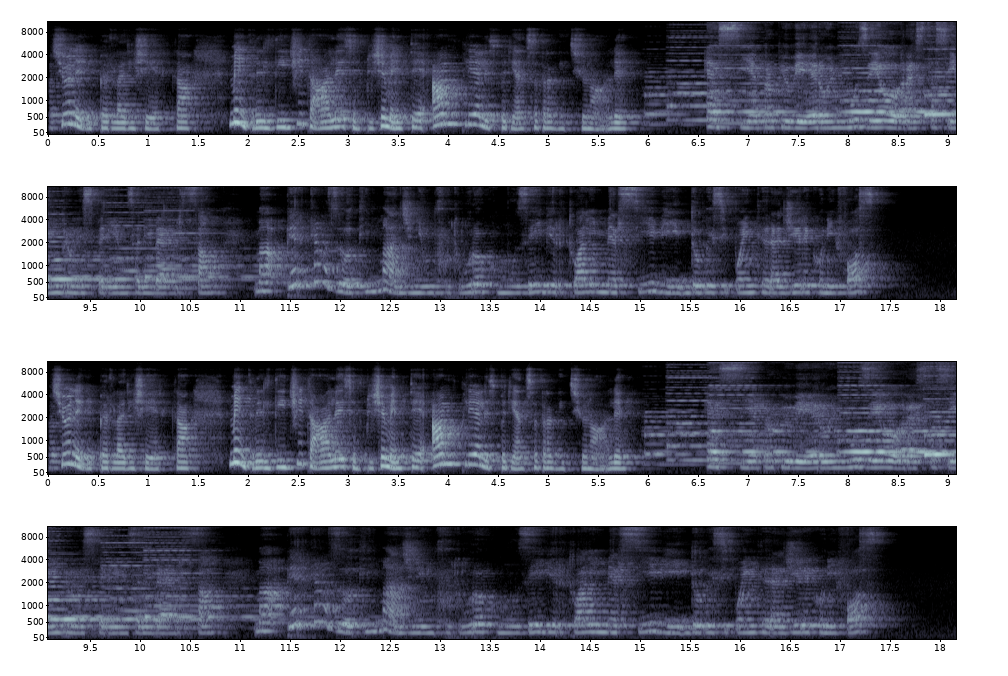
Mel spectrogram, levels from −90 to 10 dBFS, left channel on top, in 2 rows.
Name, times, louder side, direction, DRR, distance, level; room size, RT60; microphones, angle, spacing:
voice 1, 0.0-5.8, right 1 dB, 30° right, 4 dB, 1.4 m, -27 dB
sound 1, 5.9-11.3, right 3 dB, 50° right, 5.3 m, -29 dB
voice 2, 6.6-17.3, left 1 dB, 50° left, -2 dB, 6.2 m, -32 dB
20.0 x 14.0 x 3.5 m, 0.74 s
head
